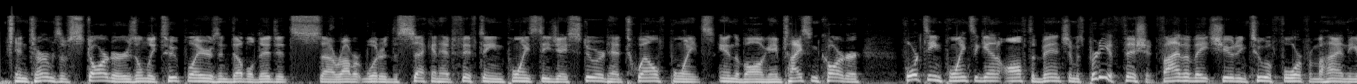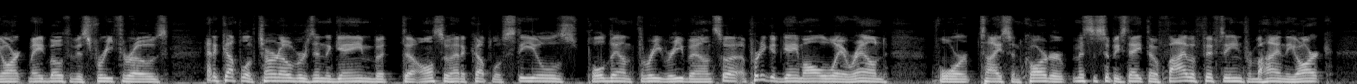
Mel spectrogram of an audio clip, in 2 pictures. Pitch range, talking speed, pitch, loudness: 125-150 Hz, 215 wpm, 140 Hz, -17 LUFS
